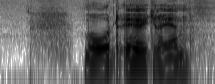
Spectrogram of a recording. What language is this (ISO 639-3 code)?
swe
